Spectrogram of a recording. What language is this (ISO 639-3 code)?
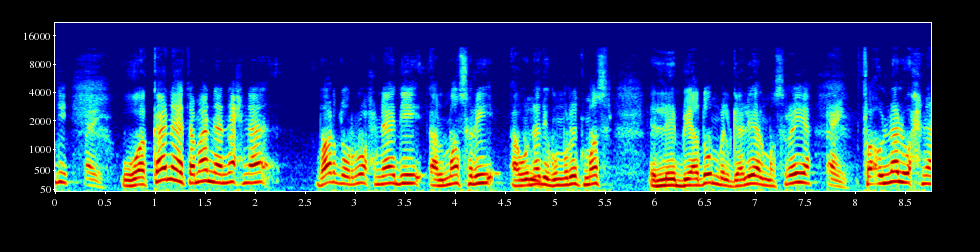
ara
